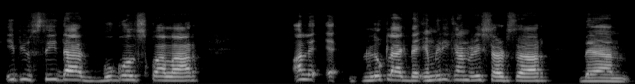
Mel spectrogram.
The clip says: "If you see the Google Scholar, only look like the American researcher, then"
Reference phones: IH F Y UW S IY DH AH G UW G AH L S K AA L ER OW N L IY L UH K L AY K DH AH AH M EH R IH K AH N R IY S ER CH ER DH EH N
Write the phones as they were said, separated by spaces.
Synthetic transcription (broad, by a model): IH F Y UW S IY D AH G UW G AH L S K AA L ER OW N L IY L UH K L AY K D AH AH M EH R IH K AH N R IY S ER S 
